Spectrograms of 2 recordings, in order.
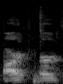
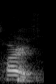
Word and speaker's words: Hearth: pronounce it. Earth. Hearth. It's the hearth of the fireplace.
